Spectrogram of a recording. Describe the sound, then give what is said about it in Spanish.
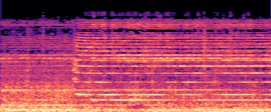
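Vehicle horns blare nonstop during a tractor protest in Logroño, La Rioja, several loud sustained tones overlapping into a dense, brassy chord, with the mix of pitches shifting a little after the first second. “Este es el sonido de esta mañana, de nuevo con tractoradas en La Rioja.”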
